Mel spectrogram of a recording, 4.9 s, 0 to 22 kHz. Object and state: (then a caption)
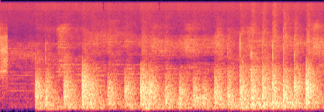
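Sound-deadened steel car roof panel. Rapid, irregular dull knocks are rapped on the steel roof panel of a 1968 Camaro that has been coated with rubberized undercoating on the outside and sound-control coating on the inside. Each thud is low and short, with no ringing. The panel now sounds dead instead of resonating and vibrating as it did before, showing the sound deadening worked.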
